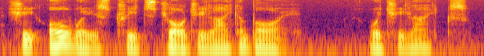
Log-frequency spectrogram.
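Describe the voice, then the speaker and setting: An actor playing a wry, urbane, gently mocking author who narrates a comic radio drama in an English accent. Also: male voice, low voice, measured pace, breathy edge, dry recording.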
